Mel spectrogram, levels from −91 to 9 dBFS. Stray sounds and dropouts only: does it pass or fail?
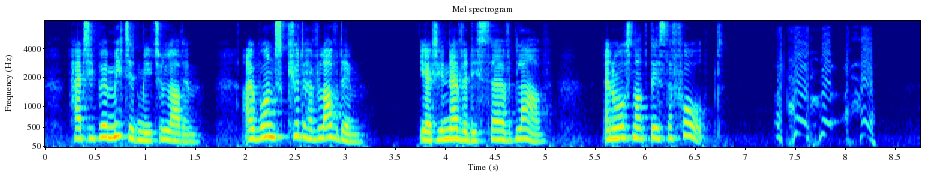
fail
